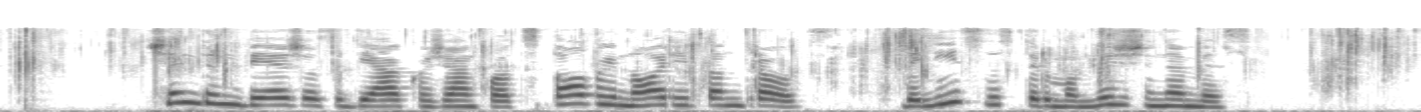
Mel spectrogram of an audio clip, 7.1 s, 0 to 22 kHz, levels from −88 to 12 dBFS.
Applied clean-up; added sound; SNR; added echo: none; Chewing, mastication; 16 dB; none.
